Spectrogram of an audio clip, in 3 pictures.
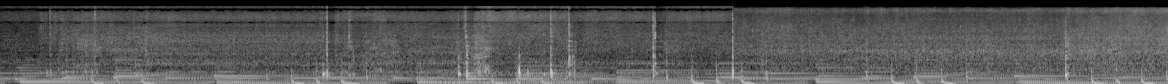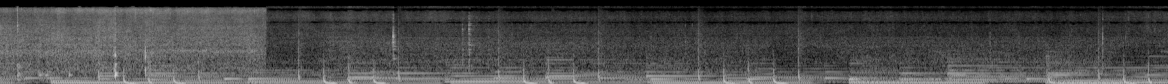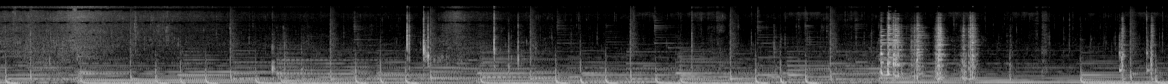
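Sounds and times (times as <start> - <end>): food sizzling in a pot: 0.0 - 35.0
metal ladle scraping a pot: 0.4 - 7.8, 11.6 - 14.2.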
